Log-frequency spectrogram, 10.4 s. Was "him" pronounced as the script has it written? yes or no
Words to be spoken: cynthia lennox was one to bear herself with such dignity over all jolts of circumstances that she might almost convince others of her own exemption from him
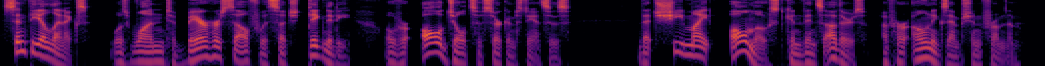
no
